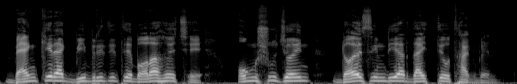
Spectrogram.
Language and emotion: Bengali, neutral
